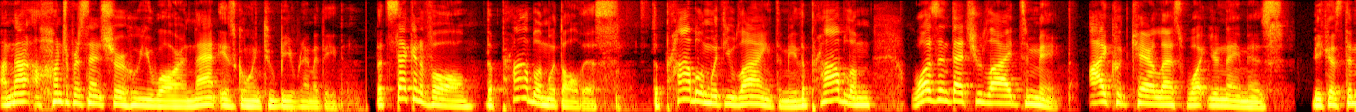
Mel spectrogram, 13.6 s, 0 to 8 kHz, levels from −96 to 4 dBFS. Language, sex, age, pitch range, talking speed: English, male, 30-49, 120-185 Hz, 210 wpm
